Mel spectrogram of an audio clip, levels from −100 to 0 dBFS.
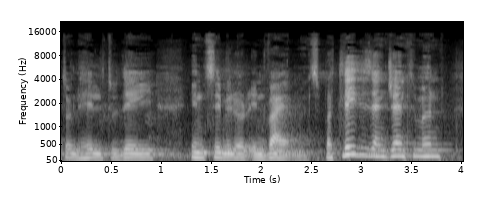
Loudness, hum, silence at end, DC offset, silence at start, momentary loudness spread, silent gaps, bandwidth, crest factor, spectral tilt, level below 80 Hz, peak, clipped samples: -29 LUFS; none; 0 s; under 0.1%; 0 s; 9 LU; none; 15.5 kHz; 26 dB; -4.5 dB/octave; -60 dBFS; -4 dBFS; under 0.1%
